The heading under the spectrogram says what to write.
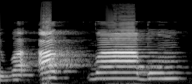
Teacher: یہاں کوئی قلقلہ والا حرف ہے بھی نہیں اور زبردستی کا بس قلقلہ کرتے جا رہے ہیں، کیونکہ تجوید کی معلومات ہی نہیں ہے، تجوید کا پتہ ہی نہیں ہے، اسی لیے ہر جگہ بس اپنی مرضی سے قلقلہ کرتے چلے جا رہے. تو اس بات کا خیال رکھنا ہے کہ کاف میں ہماری آواز رک جانی چاہیے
